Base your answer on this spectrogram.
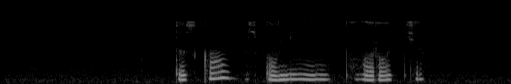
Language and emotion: Russian, sad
